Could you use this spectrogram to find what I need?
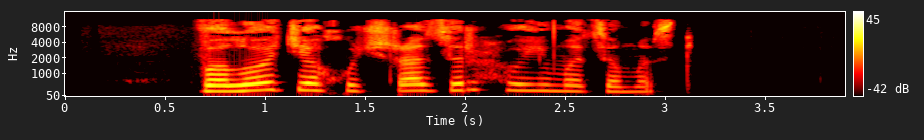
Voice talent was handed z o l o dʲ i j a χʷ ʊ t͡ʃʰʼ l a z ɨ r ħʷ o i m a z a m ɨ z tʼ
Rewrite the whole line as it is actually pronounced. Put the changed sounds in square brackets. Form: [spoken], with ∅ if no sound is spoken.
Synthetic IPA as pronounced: [v] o l o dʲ i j a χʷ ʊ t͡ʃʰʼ [r] a z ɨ r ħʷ o i m a [d͡z] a m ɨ z tʼ

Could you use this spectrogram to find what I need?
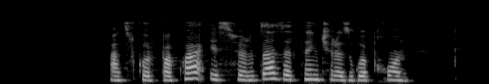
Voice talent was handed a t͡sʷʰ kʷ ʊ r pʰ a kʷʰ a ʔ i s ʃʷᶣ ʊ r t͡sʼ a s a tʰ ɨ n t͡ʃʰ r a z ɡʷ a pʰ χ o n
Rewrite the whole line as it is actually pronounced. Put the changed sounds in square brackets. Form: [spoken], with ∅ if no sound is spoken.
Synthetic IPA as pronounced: a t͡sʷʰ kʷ ʊ r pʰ a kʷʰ a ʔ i s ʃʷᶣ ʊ r t͡sʼ a [z] a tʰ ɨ n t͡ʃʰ r a z ɡʷ a pʰ χ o n

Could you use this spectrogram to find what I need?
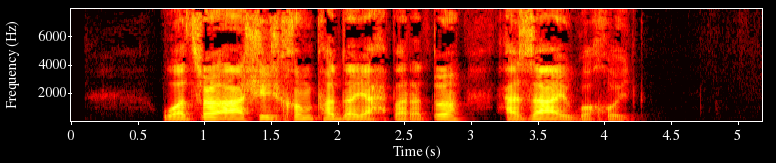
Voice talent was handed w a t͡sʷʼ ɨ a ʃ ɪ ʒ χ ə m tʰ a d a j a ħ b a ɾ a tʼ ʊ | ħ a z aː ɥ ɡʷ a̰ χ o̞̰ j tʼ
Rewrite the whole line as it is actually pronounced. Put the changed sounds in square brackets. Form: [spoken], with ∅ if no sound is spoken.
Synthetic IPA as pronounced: w a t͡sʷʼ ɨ a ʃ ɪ ʒ χ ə m [pʰ] a d a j a ħ b a ɾ a tʼ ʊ | ħ a z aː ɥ ɡʷ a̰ χ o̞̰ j tʼ

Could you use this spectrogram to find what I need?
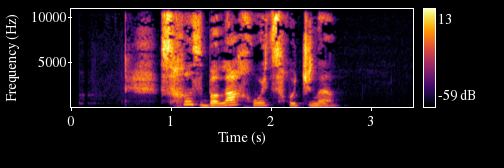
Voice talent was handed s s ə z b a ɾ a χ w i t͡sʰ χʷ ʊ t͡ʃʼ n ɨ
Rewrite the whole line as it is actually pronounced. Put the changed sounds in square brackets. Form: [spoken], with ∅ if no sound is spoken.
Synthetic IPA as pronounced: s [χ] ə z b a [l] a χ w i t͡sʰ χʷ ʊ t͡ʃʼ n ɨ

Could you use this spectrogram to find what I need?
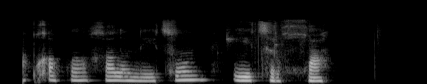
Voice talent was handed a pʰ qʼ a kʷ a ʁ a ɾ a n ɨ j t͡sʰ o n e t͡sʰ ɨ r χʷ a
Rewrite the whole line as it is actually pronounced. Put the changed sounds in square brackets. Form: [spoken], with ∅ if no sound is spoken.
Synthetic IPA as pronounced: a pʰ qʼ a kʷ a [χ] a [l] a n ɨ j t͡sʰ o n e t͡sʰ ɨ r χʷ a

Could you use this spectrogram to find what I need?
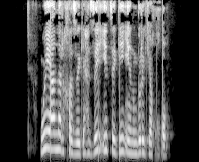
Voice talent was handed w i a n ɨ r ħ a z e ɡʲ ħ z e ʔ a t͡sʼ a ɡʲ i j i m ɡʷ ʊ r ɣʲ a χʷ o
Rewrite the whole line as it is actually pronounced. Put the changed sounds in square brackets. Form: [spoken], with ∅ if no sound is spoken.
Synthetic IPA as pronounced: w i a n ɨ r [χ] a z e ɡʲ ħ z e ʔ [i] t͡sʼ a ɡʲ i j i [n] ɡʷ ʊ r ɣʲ a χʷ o

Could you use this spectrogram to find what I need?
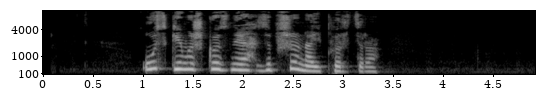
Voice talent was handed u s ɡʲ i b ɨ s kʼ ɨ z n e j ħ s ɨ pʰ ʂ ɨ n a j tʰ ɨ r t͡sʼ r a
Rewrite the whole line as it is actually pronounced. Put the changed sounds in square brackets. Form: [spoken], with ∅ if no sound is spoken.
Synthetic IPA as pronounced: u s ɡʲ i [m] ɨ [ʂ] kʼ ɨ z n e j ħ [z] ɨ pʰ ʂ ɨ n a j [pʰ] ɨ r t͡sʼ r a

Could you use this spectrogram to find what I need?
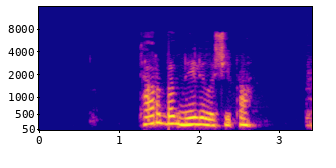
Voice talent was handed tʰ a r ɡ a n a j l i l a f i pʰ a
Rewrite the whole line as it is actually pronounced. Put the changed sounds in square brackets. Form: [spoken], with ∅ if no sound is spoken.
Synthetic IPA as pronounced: tʰ a r [b] a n [e] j l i l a [ʃ] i pʰ a

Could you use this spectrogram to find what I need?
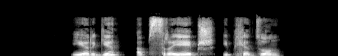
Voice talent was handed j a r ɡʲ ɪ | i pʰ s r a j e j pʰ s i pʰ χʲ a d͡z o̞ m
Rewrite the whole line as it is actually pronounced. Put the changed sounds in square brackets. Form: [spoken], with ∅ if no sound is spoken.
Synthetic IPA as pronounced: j a r ɡʲ ɪ | [a] pʰ s r a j e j pʰ [ʂ] i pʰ χʲ a d͡z o̞ [n]

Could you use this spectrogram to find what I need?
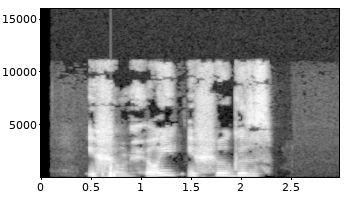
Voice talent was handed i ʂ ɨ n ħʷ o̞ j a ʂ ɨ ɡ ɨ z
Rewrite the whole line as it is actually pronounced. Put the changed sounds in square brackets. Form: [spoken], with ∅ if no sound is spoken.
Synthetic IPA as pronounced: i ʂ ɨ [m] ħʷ o̞ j [i] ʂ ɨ ɡ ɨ z

